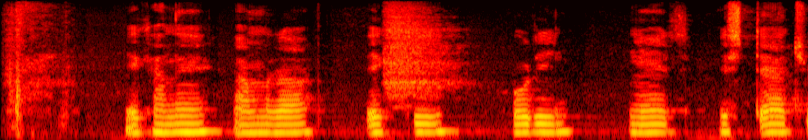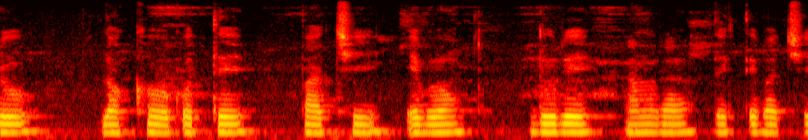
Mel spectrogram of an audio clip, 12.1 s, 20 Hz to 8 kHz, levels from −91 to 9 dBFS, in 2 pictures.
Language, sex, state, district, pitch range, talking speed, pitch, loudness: Bengali, male, West Bengal, Malda, 130-135 Hz, 70 wpm, 130 Hz, -27 LUFS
